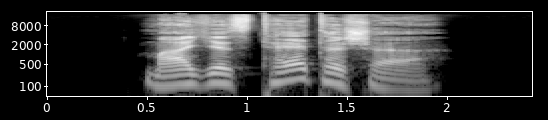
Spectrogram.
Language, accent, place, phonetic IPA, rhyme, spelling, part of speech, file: German, Germany, Berlin, [majɛsˈtɛːtɪʃɐ], -ɛːtɪʃɐ, majestätischer, adjective, De-majestätischer.ogg
- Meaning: 1. comparative degree of majestätisch 2. inflection of majestätisch: strong/mixed nominative masculine singular 3. inflection of majestätisch: strong genitive/dative feminine singular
